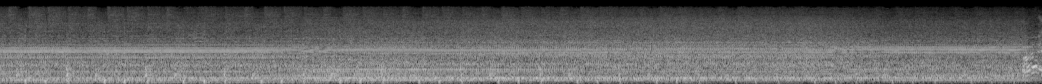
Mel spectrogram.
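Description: Fieldpiece MR45 refrigerant recovery machine running steadily in recover mode, its DC-motor-driven dual-cylinder compressor and condenser fan giving a constant hum with a few steady tones as it draws refrigerant out of an air-conditioning system into a recovery tank.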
